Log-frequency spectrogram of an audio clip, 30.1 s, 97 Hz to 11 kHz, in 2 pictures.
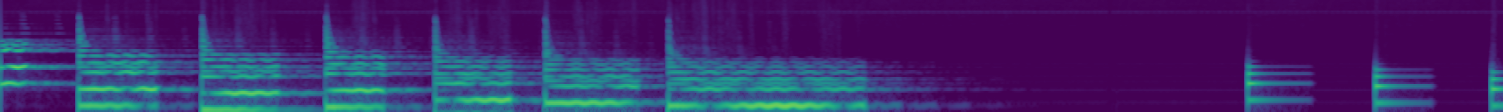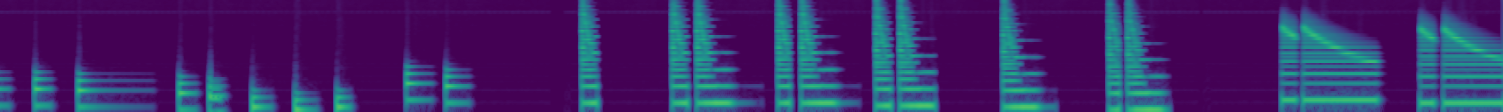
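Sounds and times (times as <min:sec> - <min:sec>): synthesized keyboard notes: 0:00.0 - 0:09.0, 0:12.5 - 0:13.1, 0:13.8 - 0:19.8, 0:20.8 - 0:21.1, 0:21.8 - 0:24.4, 0:25.0 - 0:26.8, 0:27.8 - 0:30.0.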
